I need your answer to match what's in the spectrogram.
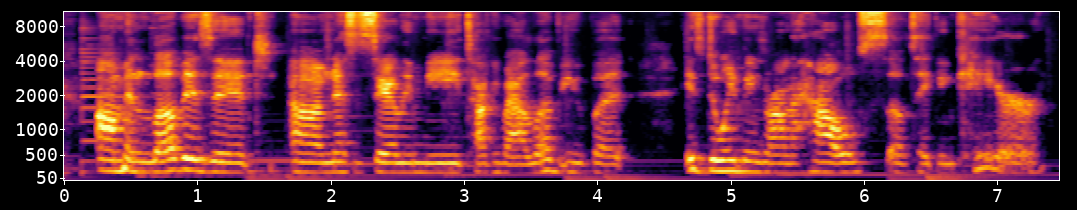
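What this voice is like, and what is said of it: Voice fading, breaking with emotion. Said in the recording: “my voice is like disappearing ... because you're emotional”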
